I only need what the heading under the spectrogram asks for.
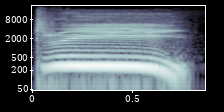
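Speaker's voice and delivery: ट्री with a long, high ee; forceful long vowel. Shown as a demonstration. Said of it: "थोड़ा हम लोग उच्चारण क्या कर रहे हैं".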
